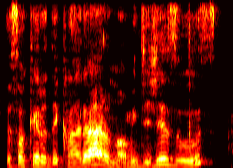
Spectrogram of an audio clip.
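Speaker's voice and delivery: ordinary delivery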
